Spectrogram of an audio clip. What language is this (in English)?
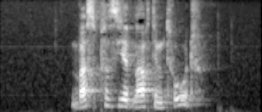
German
